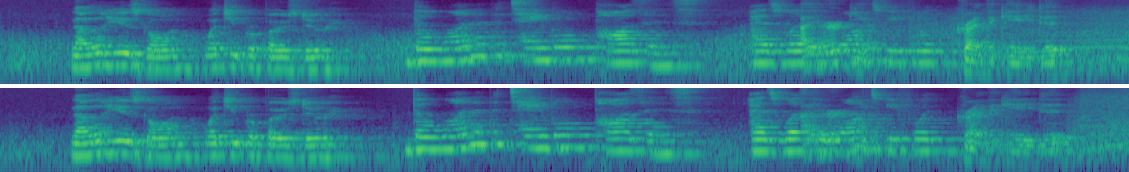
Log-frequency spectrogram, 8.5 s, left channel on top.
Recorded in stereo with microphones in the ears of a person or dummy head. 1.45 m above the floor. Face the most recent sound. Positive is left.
turn(degrees=35)  # may be behind; listen again after turning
